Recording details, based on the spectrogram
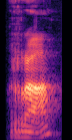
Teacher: a voiced alveolar trill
